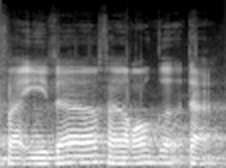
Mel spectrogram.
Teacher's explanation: Ya, ini sekali lagi juga sama, cuma yang kami perlu perhatikan adalah huruf gha nggih. Huruf gha yang sukun ini jangan sampai dipantulkan. Ya, fa idza faraghta.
